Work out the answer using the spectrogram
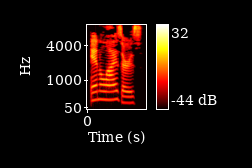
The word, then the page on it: analyzers: British English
